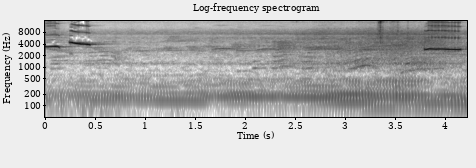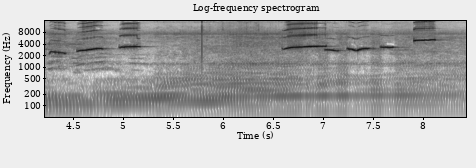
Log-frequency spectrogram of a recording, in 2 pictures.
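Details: Oriental magpie-robin pair, male and female answering each other, used to rouse other magpie-robins to sing; scattered sharp whistled and slurred notes in short bursts over steady low traffic-like rumble.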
